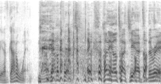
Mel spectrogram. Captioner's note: laughter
